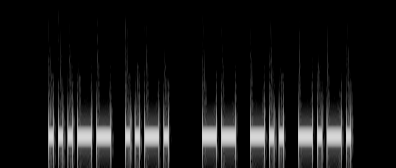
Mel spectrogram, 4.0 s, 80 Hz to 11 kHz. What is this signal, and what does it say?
Morse code, heard as a keyed tone, about 25 wpm, 700 Hz. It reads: 3F MDC
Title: Field Day Exchanges Encore - 25wpm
